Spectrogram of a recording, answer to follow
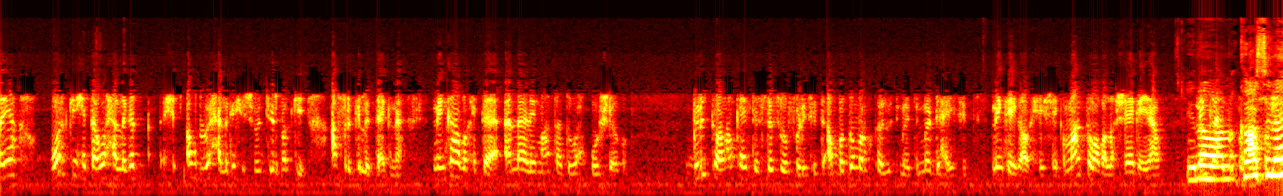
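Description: A person talking over a telephone line in short phrases, the voice thin and narrow as through a phone, with a brief pause about six seconds in.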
